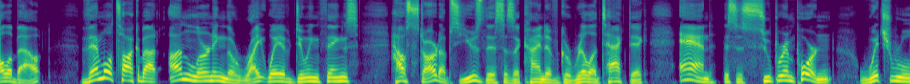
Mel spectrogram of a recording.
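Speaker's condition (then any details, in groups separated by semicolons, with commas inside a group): No condition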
